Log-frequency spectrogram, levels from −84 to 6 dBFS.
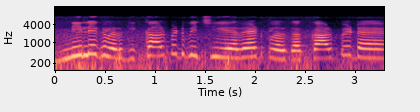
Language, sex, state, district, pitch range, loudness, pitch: Hindi, female, Bihar, West Champaran, 295-360 Hz, -13 LUFS, 320 Hz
